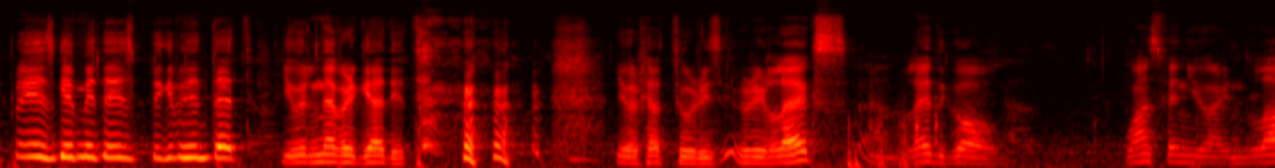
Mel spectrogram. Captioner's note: laughs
